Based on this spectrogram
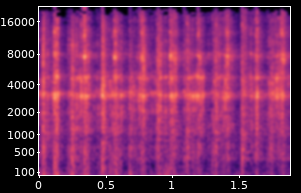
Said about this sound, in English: And so you're going to, you know, put that top on your shaker really good. Shake that up.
